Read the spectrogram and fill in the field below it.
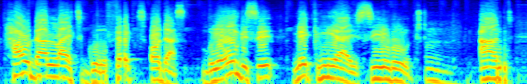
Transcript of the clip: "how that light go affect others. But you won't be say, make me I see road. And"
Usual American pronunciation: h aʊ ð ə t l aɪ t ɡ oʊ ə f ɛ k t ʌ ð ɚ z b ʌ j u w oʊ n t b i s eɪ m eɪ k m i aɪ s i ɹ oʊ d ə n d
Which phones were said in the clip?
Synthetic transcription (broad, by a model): h aʊ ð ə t l aɪ t ɡ oʊ ə f ɛ k t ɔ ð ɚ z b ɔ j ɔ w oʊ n b i s eɪ m eɪ k m i aɪ s i ɹ oʊ d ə n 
